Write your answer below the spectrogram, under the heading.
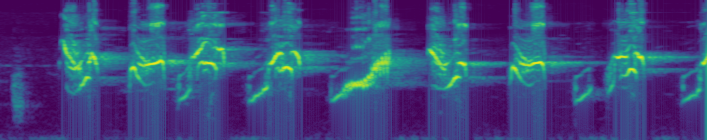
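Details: White-rumped shama repeating a looping slurred whistled phrase about every half second, loud and fast, from a full-fill training recording for young birds; faint low hum beneath.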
